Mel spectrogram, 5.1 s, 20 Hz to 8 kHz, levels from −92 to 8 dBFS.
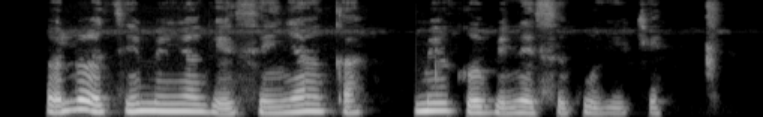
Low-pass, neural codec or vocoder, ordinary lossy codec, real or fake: none; none; none; real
